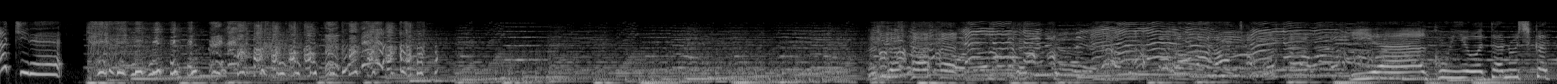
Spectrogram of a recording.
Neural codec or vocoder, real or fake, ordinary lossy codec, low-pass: none; real; none; none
